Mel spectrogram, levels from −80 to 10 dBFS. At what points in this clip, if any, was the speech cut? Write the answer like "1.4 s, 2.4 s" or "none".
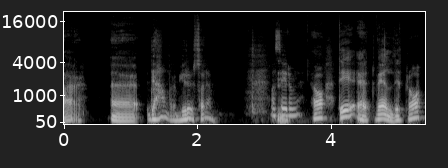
1.2 s, 3.1 s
